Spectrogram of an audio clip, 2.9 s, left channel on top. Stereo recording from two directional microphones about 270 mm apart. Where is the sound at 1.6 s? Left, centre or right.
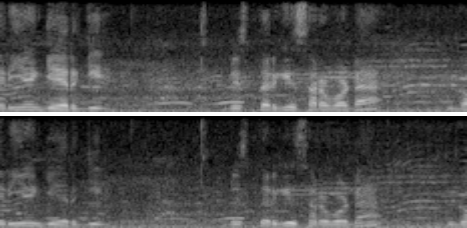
Centre.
